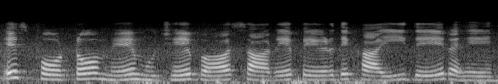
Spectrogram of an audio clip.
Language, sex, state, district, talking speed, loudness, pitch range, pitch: Hindi, female, Madhya Pradesh, Katni, 120 wpm, -17 LUFS, 205-240 Hz, 220 Hz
